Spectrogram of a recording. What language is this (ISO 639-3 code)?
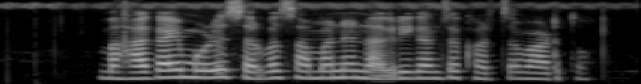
mar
